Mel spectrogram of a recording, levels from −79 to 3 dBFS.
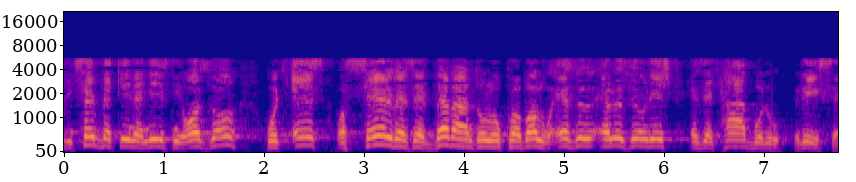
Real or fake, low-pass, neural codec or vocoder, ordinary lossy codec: real; 5.4 kHz; none; MP3, 24 kbps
